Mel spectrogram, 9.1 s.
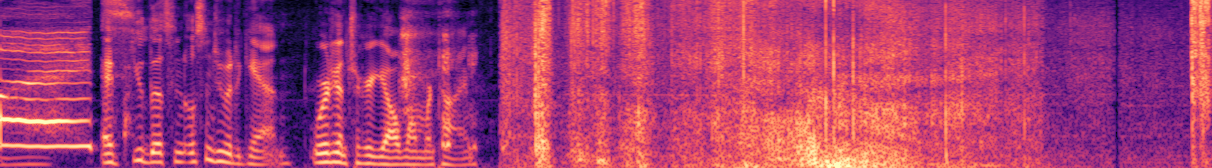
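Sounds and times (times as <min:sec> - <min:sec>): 
speech: 0:00.8 - 0:04.0
banana being peeled: 0:03.8 - 0:08.0.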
